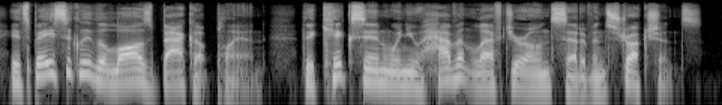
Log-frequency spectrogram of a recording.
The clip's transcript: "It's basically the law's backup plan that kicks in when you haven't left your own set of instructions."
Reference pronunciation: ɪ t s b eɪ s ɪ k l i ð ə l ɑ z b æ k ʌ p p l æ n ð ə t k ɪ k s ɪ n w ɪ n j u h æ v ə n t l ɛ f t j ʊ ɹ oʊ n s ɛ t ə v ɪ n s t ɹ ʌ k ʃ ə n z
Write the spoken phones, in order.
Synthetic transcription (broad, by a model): ɪ t s b eɪ s ɪ k l i ð ə l ɑ z b æ k ʌ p p l æ n ð ə t k ɪ k s ɪ n w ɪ n j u h æ v ə n t l ɛ f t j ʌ ɹ oʊ n s ɛ t ə v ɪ n s t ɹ ʌ k ʃ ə n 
